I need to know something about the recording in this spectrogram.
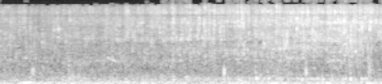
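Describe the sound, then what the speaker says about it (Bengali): Water spills over the rim of a full bucket, a steady close rushing trickle and splash that swells slightly toward the end, with no voices. "জল পড়ে যাচ্ছে।"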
